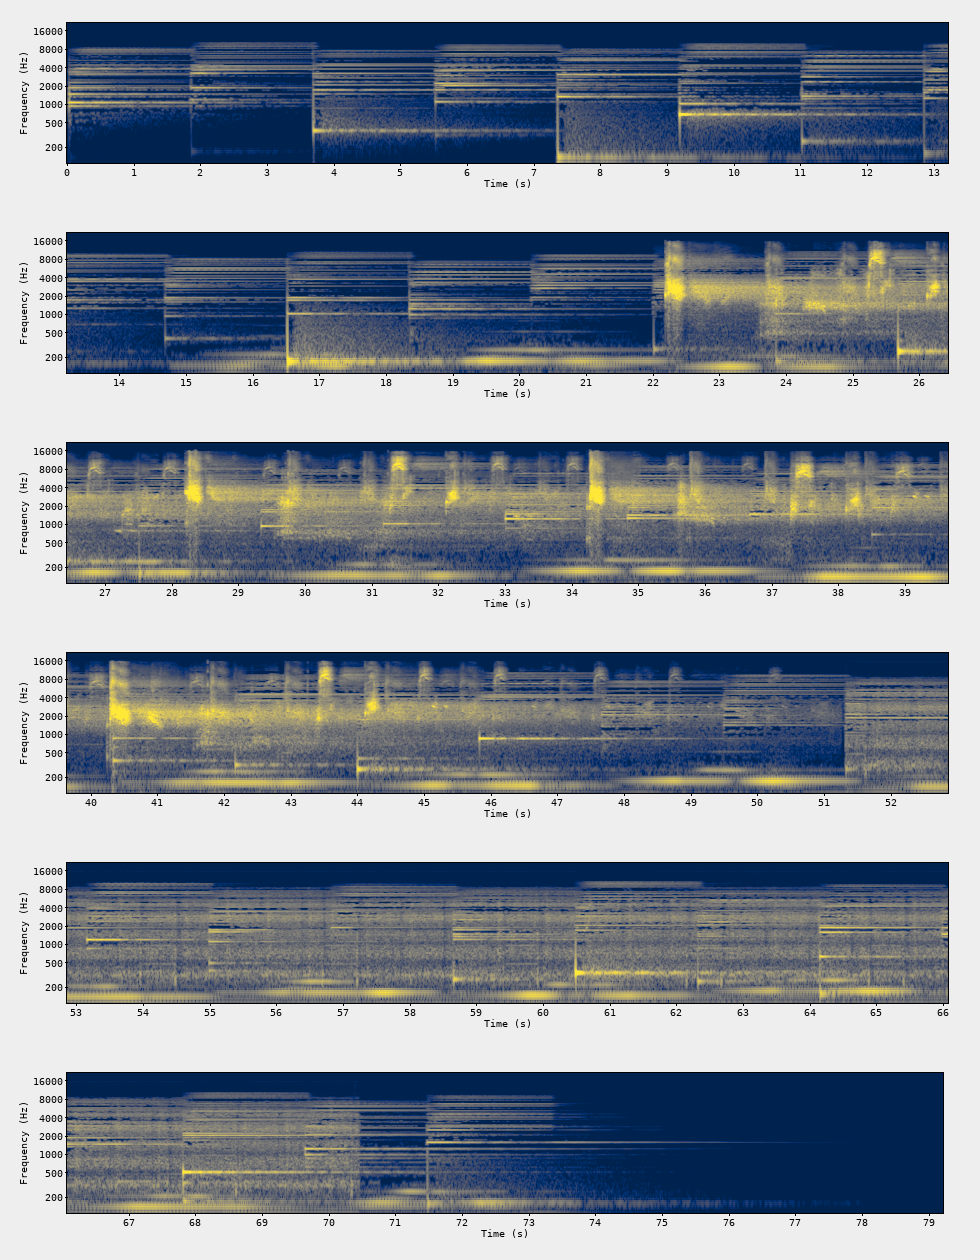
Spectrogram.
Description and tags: a horror game menu ambience i created using fl studio.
